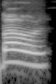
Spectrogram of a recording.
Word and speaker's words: bowl: No, it's not. It's similar, but it's not the same pronunciation. Okay. Remember there in bowl, there's the letter W.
